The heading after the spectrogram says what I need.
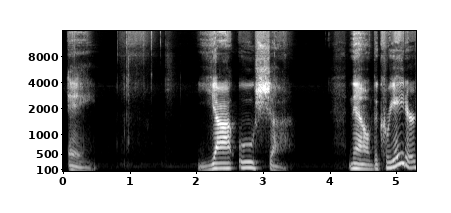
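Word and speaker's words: Yahusha: And so the name of the Messiah, if we were to spell it into English, ENL it would be Y A H U S H A Yausha.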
